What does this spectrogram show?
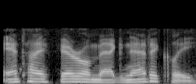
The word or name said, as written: antiferromagnetically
